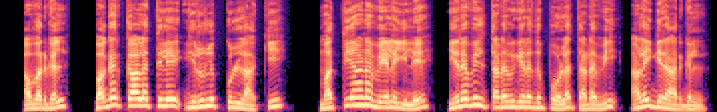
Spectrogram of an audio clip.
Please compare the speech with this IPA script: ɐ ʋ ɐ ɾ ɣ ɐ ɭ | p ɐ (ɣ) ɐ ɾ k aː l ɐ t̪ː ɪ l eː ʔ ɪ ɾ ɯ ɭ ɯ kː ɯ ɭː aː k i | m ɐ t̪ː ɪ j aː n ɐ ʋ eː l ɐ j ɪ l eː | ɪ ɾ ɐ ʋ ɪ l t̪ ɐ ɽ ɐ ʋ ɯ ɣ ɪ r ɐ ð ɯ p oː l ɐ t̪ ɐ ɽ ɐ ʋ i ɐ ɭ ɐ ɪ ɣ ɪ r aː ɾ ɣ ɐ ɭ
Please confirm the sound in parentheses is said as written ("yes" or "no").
yes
